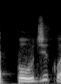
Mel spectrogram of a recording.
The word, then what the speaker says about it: pudico: eu falei para vocês não é pudico ela não é proparoxítona se ela fosse eu estaria acentuada a Bruno ser pudico tá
